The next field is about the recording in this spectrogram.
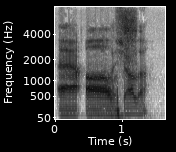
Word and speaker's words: Mahershala: And then comes along Madden Longshot that casts, and I'll butcher his first name, Mahershala Ali. – Mahershala. – Oh, yeah. Mahershala, yeah.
